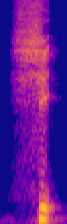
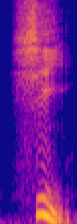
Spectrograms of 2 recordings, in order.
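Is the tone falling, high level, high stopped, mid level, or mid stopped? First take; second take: mid stopped; falling. First: The pitch is mid and cut off abruptly. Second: The pitch starts high and falls. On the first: "Mid stop. Fourth tone" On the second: "High falling. Second tone"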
